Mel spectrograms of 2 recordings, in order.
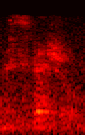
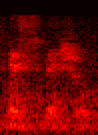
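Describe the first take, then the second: First: The word starts directly with the s sound. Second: An extra vowel sound comes before the s. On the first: The speaker calls it right. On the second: The speaker calls it wrong.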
